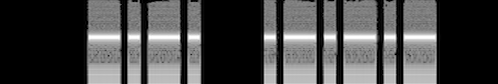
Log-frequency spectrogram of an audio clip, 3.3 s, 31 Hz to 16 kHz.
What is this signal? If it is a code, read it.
Morse code, heard as a keyed tone, about 18 wpm, spaced as for 12 wpm, 1000 Hz. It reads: C.
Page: qotd-at-12-wpm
